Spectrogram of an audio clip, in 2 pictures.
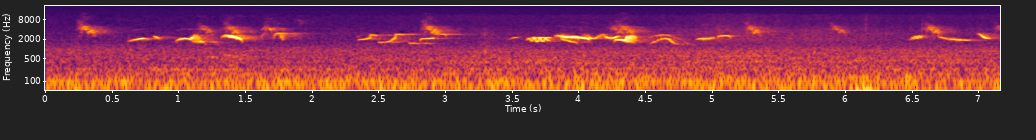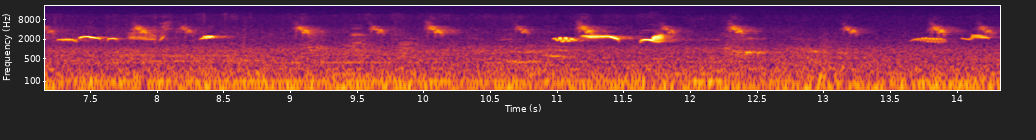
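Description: Faint birdsong: repeated short high chirps, with quick twittering phrases every few seconds.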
